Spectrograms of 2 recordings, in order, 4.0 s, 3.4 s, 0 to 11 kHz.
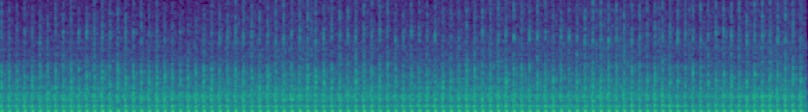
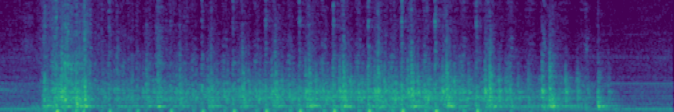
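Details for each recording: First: Antique Goodall-Modern edger with 3hp Briggs & Stratton engine, last run mid-1990s, started after fuel turned fully on, many recoil pulls needed; fast steady single-cylinder putter at constant speed, no missing; normal running. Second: Antique Goodall-Modern edger with 3hp Briggs & Stratton single-cylinder, last run mid-1990s, sitting 20+ years: pops along unevenly with irregular, surging firing and faint rattle; rough running, owner suspects carburetor needs cleaning, possibly leaking.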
